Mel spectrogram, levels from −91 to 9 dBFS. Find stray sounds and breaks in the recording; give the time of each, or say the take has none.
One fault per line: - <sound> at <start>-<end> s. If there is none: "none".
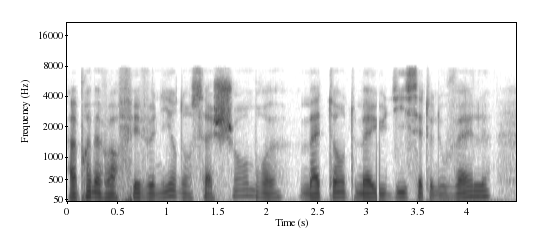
- dropout at 3.1-3.1 s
